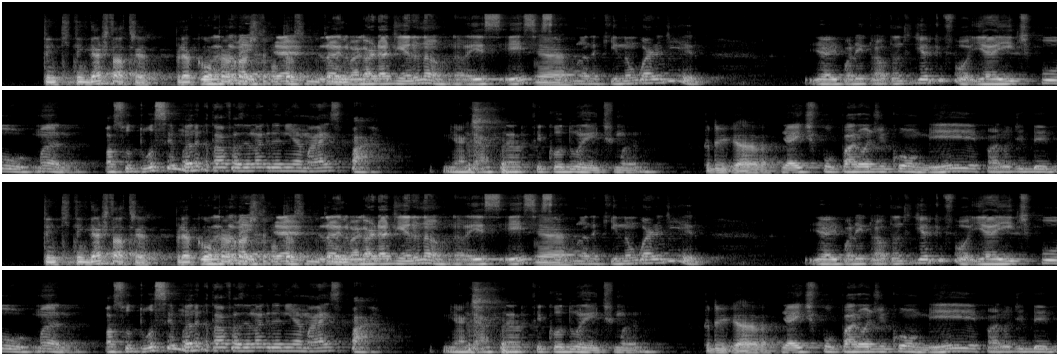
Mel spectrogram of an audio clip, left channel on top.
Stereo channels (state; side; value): identical; both; correlation 1.00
